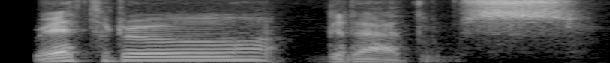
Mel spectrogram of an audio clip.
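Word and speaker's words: retrogradus: comes from the aladdin retro i'm not pronouncing that correctly retro gradus yeah there we go retrogrados which means which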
